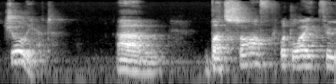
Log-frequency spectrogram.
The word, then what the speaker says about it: Juliet: You know, this rhythm is one of the reasons why we know her name is not Juliet, right? It's Juliet.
